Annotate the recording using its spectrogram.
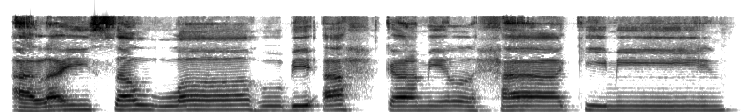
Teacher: di sini hati-hati jangan solo, sallo. Tetap sinnya tipis. Alaisallo, sallo.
